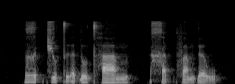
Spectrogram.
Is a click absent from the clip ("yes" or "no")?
yes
